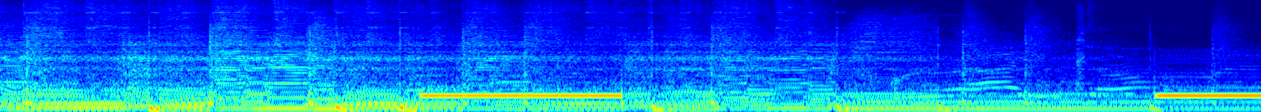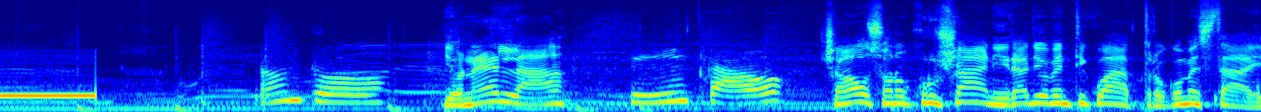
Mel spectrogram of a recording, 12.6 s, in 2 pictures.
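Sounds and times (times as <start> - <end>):
music: 0.0 - 12.6
telephone ringback tone of an outgoing call to Switzerland: 2.1 - 3.2, 5.8 - 6.8
speech: 7.9 - 12.6.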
